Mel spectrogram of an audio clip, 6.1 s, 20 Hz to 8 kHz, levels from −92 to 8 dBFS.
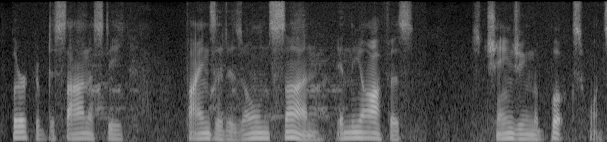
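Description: From 0.02 to 0.12 s, the room background gives way to a steady, featureless hiss about 6 dB quieter. This is comfort noise in place of the background, likely from discontinuous transmission. Unlike a dropout, noise continues rather than silence.

From 0.69 to 3.54 s, feedback echo between two devices sends the speech round again at roughly 200 ms intervals, peaking about 17 dB below the speech. The repeats are distinct, thinning copies rather than a smooth room tail.

The same flat comfort noise replaces the background from 1.38 to 1.86 s, about 2 dB quieter, and from 4.26 to 4.72 s, about 3 dB quieter.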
